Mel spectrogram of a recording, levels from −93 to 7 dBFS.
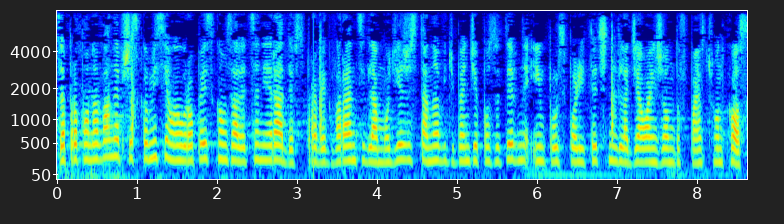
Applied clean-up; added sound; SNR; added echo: none; Clapping; 17 dB; none.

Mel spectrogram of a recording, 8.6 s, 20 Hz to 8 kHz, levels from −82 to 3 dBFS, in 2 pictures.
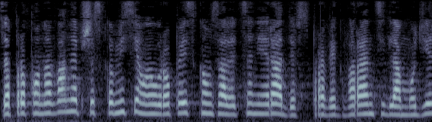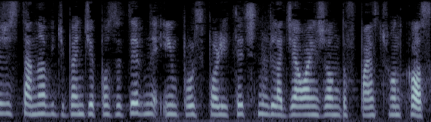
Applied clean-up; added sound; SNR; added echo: neural separator model SepFormer DNS4.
